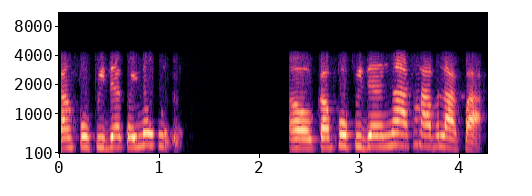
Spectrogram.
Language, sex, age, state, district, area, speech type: Manipuri, female, 45-60, Manipur, Kangpokpi, urban, conversation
